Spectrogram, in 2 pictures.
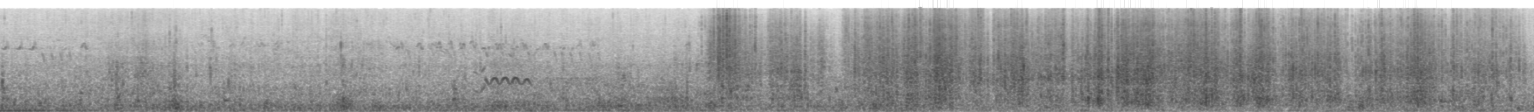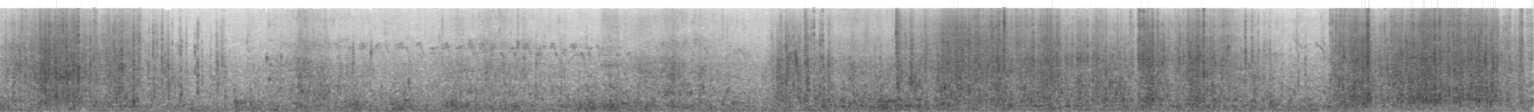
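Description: Wind and water around an open pontoon boat on a lake, soft at first and then rising in irregular gusty surges from about seven seconds in.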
